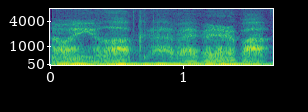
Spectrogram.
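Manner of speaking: put-on whisper. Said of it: "every word they said was whispered".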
